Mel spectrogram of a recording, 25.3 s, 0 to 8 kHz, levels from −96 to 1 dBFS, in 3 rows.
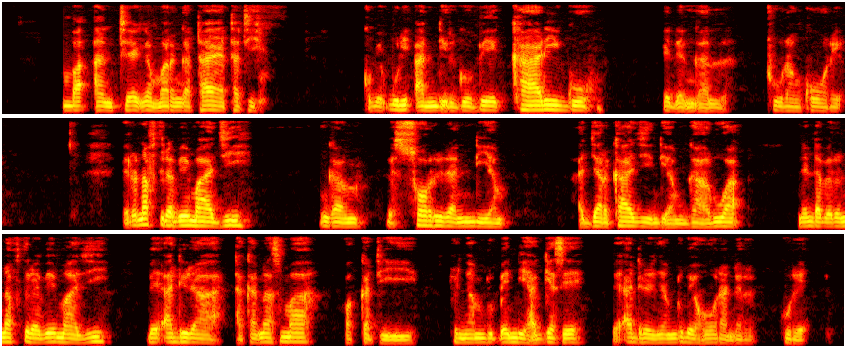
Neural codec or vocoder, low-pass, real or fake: vocoder, 44.1 kHz, 80 mel bands, Vocos; 7.2 kHz; fake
